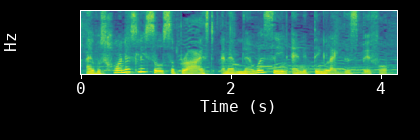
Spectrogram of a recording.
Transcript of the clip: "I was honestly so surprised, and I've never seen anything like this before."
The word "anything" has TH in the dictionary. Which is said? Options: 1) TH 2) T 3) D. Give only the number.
2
